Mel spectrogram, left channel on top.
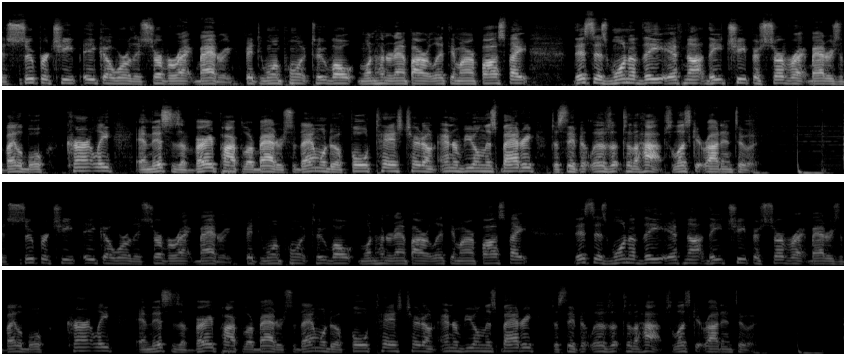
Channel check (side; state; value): right; quieter; 16.1 dB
